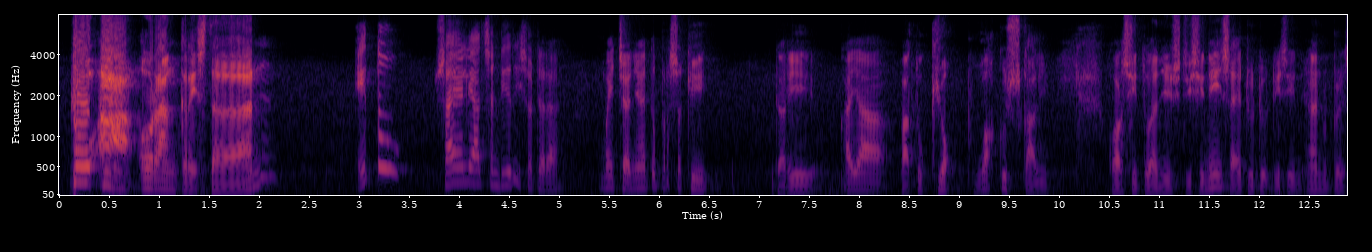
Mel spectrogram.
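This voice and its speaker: Man, preacher, animated pitch, bright voice, dramatic storytelling. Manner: lively, dramatic, swings between loud and hushed. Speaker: evangelist preacher.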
